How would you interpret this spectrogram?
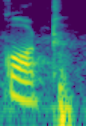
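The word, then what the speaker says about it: caught: गया, कॉट, कॉट, और जी एच जो है यहाँ पर हमारा साइलेंट होता है, ये भी प्रोनंसिएशन का रूल है, जब जी एच टी आए तो सिर्फ जो है टी को पढ़ते हैं हम, जी एच को नहीं पढ़ते, तो कॉट, cause, नॉटी, डॉटर, fault,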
